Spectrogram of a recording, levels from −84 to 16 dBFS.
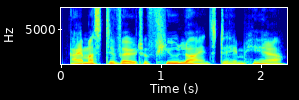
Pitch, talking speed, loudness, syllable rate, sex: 110 Hz, 240 wpm, -16 LUFS, 6.2 syllables/s, male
